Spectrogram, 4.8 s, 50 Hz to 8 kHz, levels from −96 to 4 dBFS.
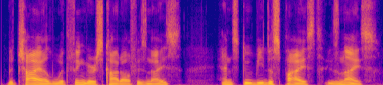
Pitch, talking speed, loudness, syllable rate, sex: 125 Hz, 175 wpm, -18 LUFS, 4.3 syllables/s, male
